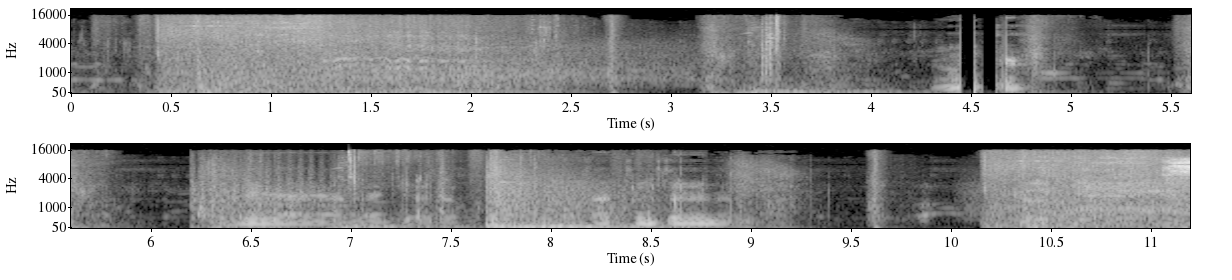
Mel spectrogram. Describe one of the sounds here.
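Cartoon fighters trade blows with sharp hits and whooshes.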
